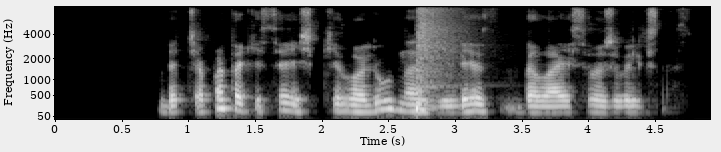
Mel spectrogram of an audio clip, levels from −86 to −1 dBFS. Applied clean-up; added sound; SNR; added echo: none; Snare drum; 6 dB; none.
